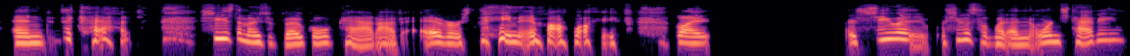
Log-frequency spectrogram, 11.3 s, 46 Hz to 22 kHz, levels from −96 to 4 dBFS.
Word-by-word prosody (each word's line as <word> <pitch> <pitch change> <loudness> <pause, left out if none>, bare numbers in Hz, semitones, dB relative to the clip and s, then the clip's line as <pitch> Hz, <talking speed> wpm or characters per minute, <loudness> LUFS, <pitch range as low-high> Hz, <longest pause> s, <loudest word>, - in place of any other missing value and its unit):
and 200 +1 +2 0.2
the 300 - 0 0.2
cat, - - -1 0.7
she's 320 -2 +4
the 295 - 0
most 220 -5 0
vocal 185 +3 0
cat 150 -8 -2
I've - - -1 0.2
ever 195 - +3 0.2
seen 235 -2 +2
in 210 +3 0
my - - +6
life, - - -1 0.6
like 195 -2 +3 1.4
Er, - - +2
she 285 +7 0
wa 305 -2 +5 0.4
she 275 - -6
was 280 -5 -2
a 205 - -5
what, 180 -1 -1
an 165 +1 -1
orange 225 +2 -1
tabby? 230 +7 -1
210 Hz, 135 wpm, -22 LUFS, 190-270 Hz, 1.4 s, my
